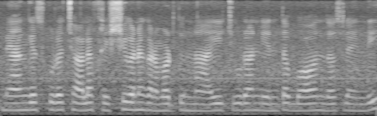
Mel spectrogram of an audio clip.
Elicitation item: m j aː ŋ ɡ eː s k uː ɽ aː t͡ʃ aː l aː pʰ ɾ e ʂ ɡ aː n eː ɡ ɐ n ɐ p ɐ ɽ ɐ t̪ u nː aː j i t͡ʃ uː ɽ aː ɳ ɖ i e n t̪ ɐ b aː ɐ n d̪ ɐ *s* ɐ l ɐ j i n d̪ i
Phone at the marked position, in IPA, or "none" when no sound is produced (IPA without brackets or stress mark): s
